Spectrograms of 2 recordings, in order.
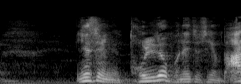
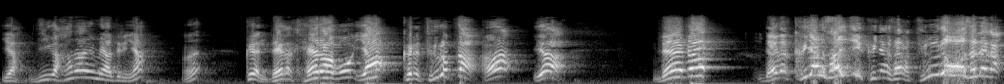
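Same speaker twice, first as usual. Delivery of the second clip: loud, higher, laughing mock outrage; indignant outburst; 8 semitones higher, 12 dB louder, slower than usual. A modern woman insulted by Jesus, loud mock outrage. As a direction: storm off insulted, half laughing. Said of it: "요즘 말로 말하면 어떻게 했을까".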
